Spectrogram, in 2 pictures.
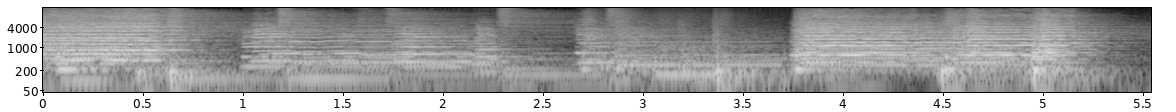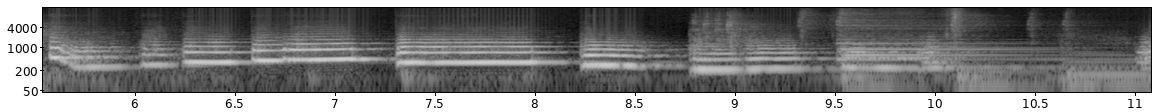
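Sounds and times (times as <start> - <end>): jazz big band playing: 0.0 - 11.0
solo trombone: 0.0 - 11.0.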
